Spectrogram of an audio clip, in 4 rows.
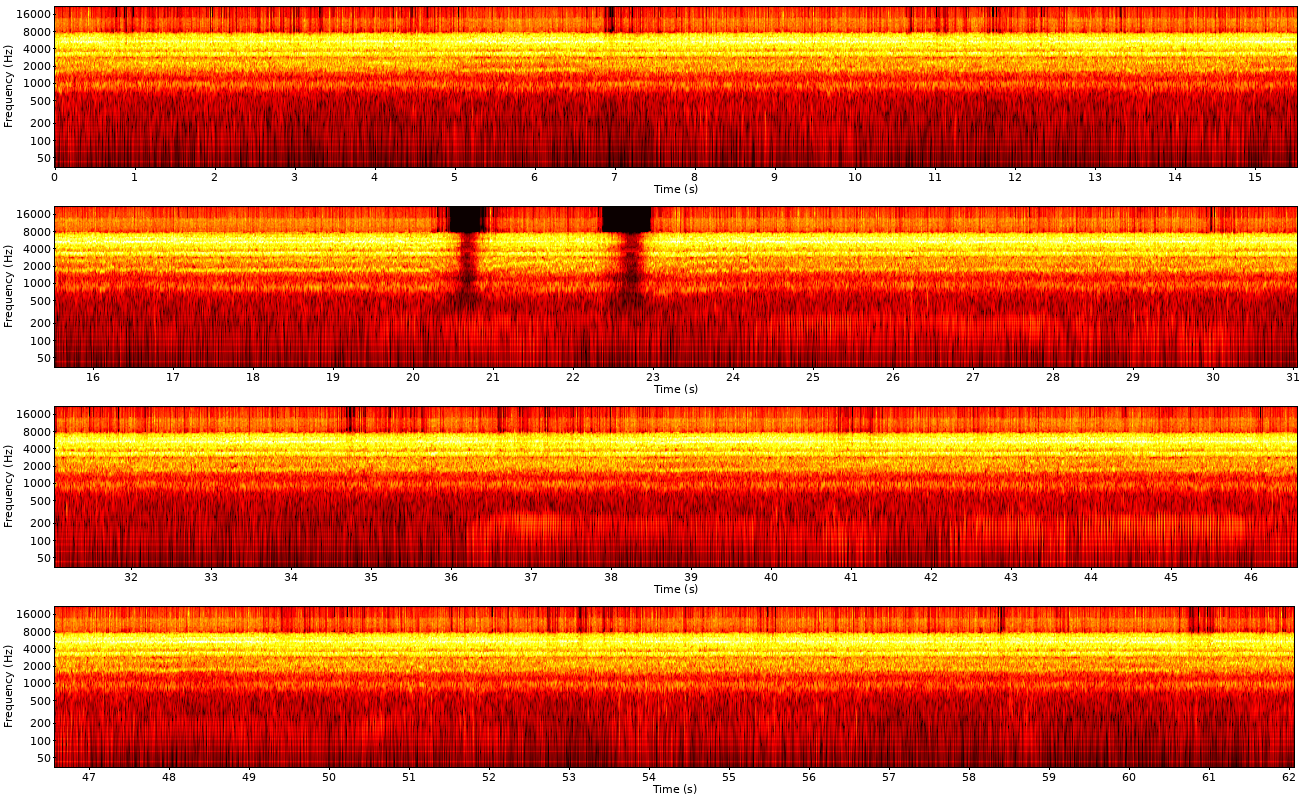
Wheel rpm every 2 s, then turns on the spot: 220, 230, 220, 220, 230, 230, 230, 230, 220, 200, 140, 140, 230, 230, 230, 230, 230, 230, 230, 230, 230, 230, 230, 220, 220, 230, 230, 230, 230, 230, 220.
none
